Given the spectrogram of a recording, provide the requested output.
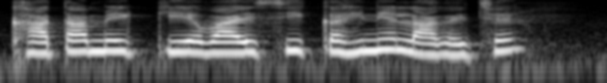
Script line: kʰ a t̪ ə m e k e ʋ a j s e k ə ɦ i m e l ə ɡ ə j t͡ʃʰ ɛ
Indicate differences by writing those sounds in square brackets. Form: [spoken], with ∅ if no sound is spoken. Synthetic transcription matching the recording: kʰ a t̪ [a] m e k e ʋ a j s [i] k ə ɦ i [n] e l [a] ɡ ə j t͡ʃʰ ɛ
